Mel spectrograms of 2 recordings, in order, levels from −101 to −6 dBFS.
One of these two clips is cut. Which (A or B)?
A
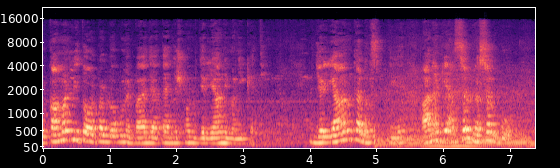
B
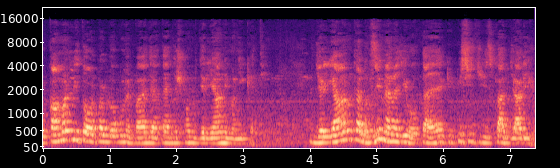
A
